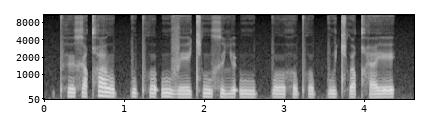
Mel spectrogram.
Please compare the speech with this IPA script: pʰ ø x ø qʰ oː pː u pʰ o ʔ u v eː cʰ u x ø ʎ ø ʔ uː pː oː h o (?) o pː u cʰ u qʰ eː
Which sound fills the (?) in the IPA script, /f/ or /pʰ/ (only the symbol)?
pʰ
